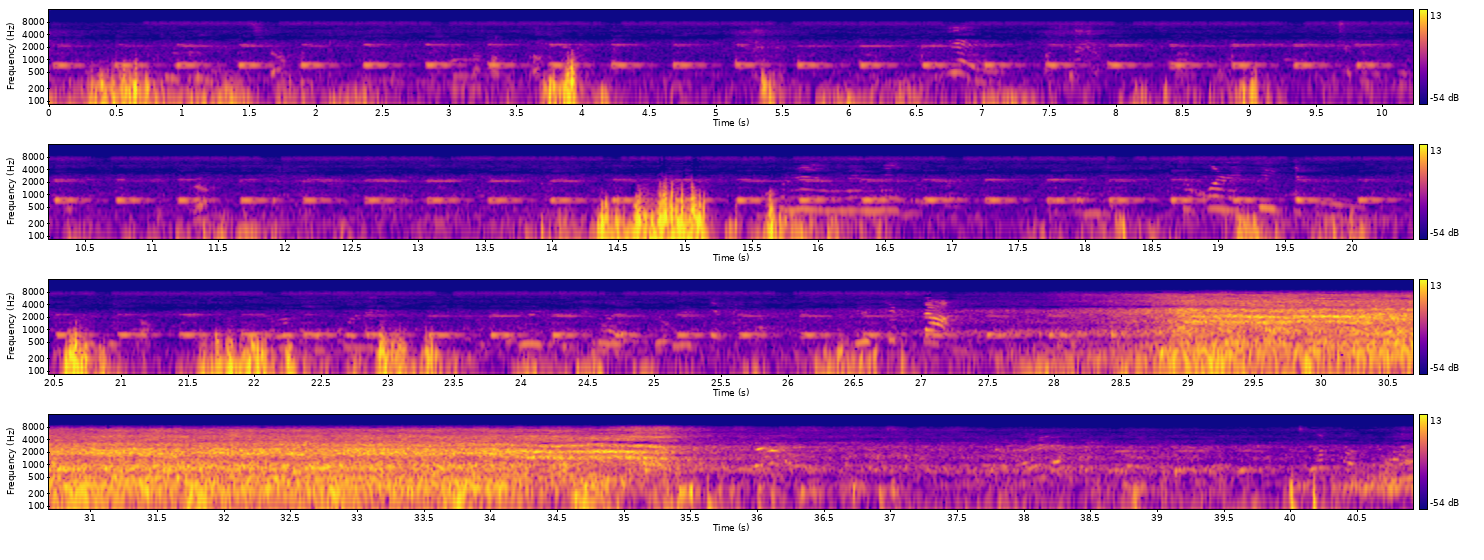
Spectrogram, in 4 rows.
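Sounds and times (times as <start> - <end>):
level-crossing alarm bell ringing: 0.0 - 40.9
train rushing past: 0.0 - 40.9.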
